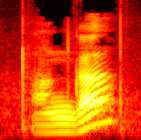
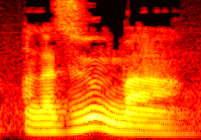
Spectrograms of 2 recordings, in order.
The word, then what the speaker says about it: engagement: 앙가주망. 발음 한번 따라해 보실까요? 앙가주망.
